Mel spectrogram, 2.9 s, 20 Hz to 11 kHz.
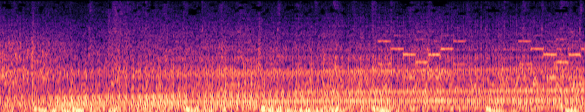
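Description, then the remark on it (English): The powerful engine of a stolen Regera supercar, pursued by police, roars steadily and loudly, its pitch climbing as it accelerates hard, with a dense rumbling low end and no voices over it. “Control, we're pursuing the stolen Regera, code 3.”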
